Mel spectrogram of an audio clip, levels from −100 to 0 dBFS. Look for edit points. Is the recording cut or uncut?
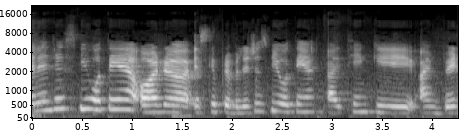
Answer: cut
